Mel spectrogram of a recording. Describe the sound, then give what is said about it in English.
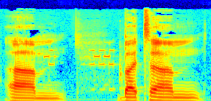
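An incoming phone call rings with two loud, tonal bursts separated by a short gap, the second ending in a brief electronic chirp. “Turkey's getting a phone call to relieve the tension.”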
